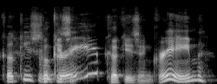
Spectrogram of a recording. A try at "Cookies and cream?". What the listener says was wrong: No, the cookies and cream is a statement. It's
